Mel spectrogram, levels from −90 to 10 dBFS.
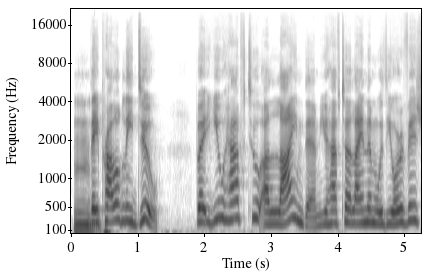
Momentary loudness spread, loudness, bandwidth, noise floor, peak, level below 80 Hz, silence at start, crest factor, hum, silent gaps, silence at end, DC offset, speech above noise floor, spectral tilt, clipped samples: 6 LU; -23 LUFS; 17 kHz; -49 dBFS; -6 dBFS; -38 dBFS; 0.05 s; 16 dB; none; none; 0 s; under 0.1%; 27 dB; -6 dB/octave; under 0.1%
